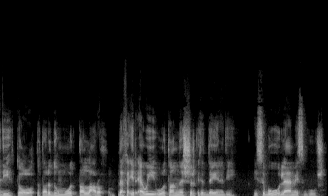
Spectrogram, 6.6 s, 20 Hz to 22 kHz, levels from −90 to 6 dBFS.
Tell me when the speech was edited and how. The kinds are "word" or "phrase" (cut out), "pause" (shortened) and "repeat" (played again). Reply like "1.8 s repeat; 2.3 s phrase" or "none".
2.4 s phrase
